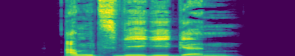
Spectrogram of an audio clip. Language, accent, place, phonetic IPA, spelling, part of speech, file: German, Germany, Berlin, [ˈamt͡sˌveːɡɪɡn̩], amtswegigen, adjective, De-amtswegigen.ogg
- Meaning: inflection of amtswegig: 1. strong genitive masculine/neuter singular 2. weak/mixed genitive/dative all-gender singular 3. strong/weak/mixed accusative masculine singular 4. strong dative plural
